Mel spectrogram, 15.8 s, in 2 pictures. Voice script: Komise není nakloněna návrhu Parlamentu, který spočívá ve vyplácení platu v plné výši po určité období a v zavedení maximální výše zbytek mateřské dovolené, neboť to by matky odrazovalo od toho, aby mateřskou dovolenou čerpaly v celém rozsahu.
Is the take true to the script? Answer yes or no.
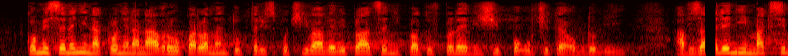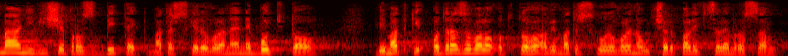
no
